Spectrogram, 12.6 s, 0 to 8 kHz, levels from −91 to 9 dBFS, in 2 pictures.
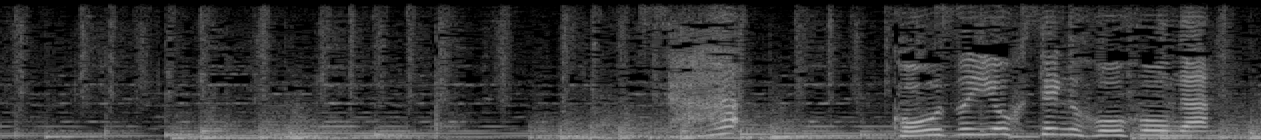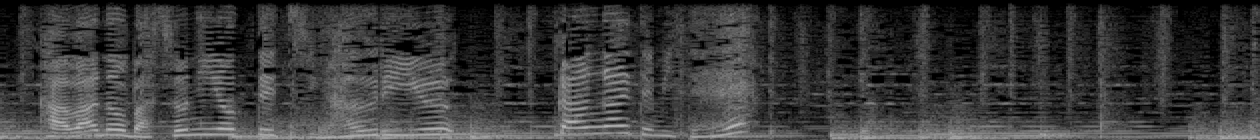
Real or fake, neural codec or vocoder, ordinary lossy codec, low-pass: real; none; none; none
